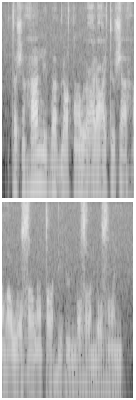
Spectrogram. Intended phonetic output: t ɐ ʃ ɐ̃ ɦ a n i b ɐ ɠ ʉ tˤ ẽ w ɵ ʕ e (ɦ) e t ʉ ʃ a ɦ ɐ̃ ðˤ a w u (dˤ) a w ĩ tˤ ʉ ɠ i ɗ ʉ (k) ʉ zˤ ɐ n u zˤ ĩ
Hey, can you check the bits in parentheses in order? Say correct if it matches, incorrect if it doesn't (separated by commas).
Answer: incorrect, incorrect, incorrect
